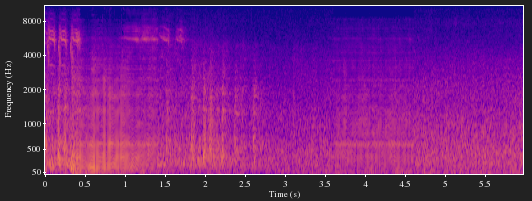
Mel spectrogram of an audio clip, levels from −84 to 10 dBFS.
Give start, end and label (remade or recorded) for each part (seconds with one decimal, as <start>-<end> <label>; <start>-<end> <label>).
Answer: 0.0-0.4 recorded; 0.4-1.4 remade; 1.4-3.6 recorded; 3.6-4.6 remade; 4.6-6.0 recorded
